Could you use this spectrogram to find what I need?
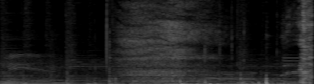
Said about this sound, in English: I'm having, it's a coughing fit. It's not coronavirus related. I promise.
